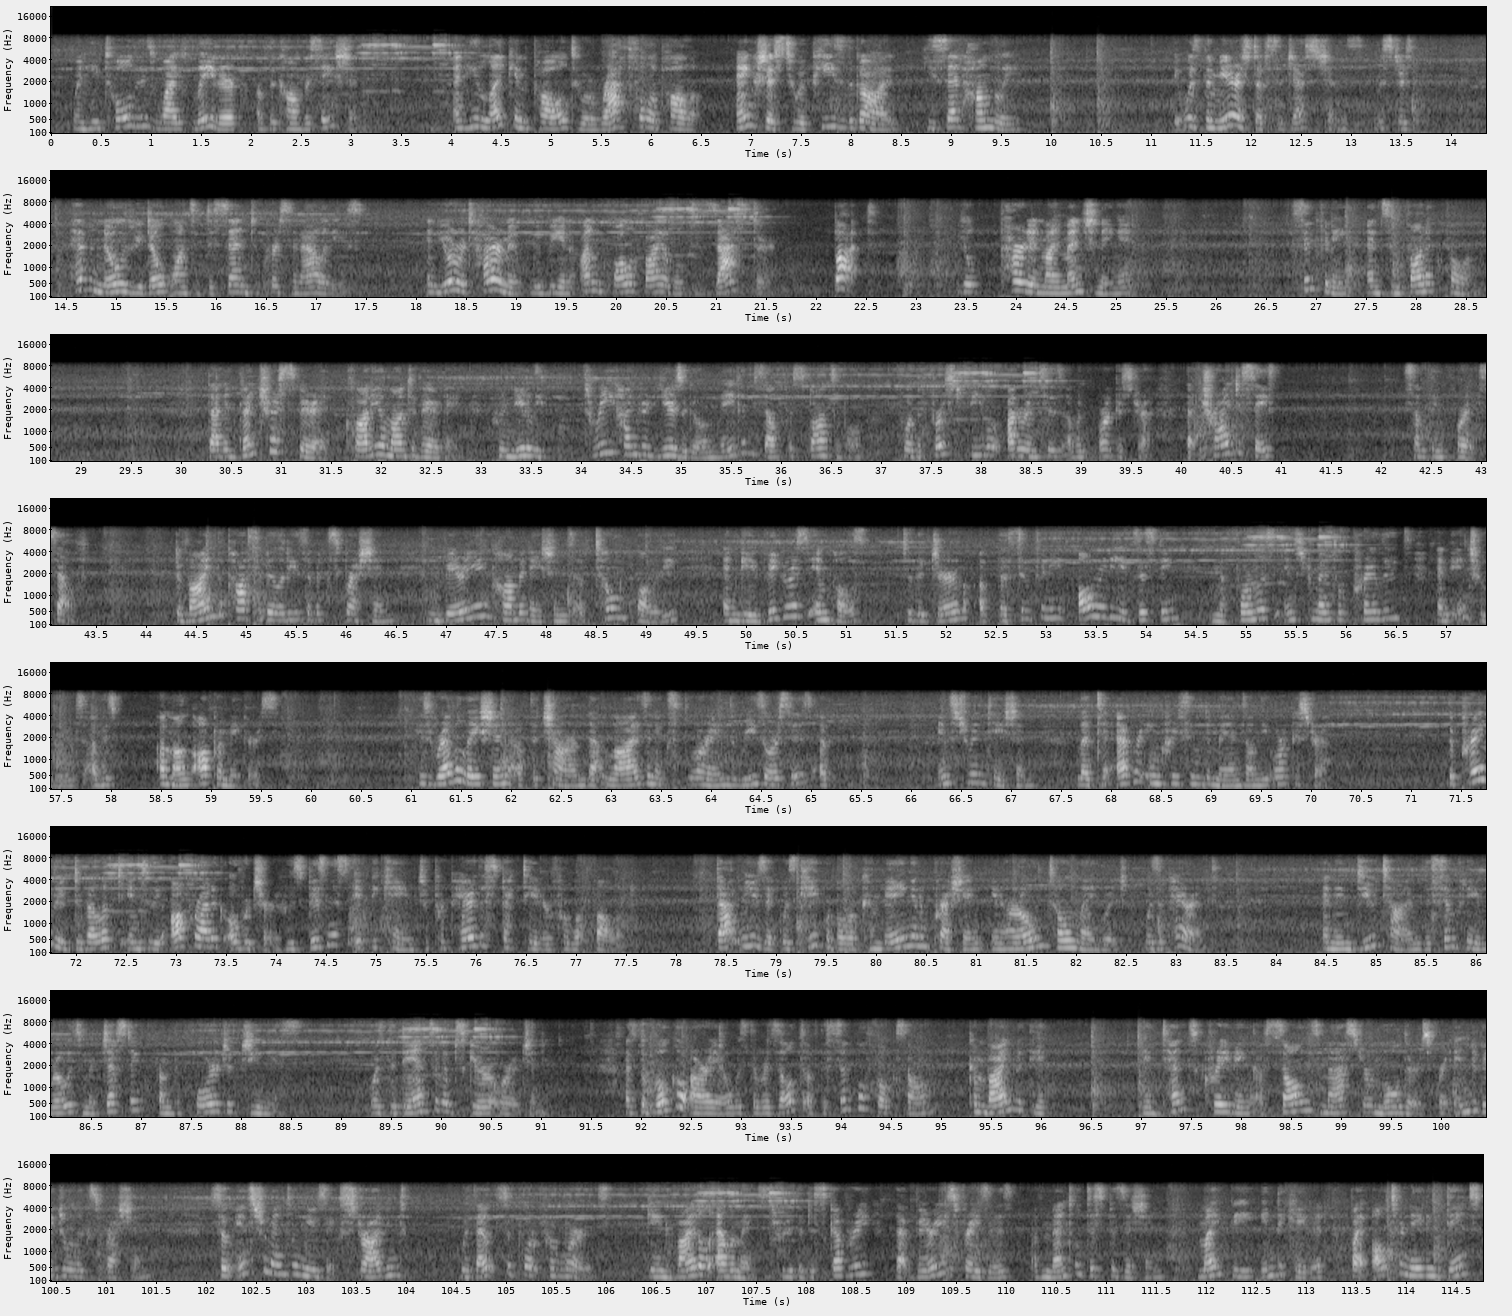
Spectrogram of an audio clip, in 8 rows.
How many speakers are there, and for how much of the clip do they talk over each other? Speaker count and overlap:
1, no overlap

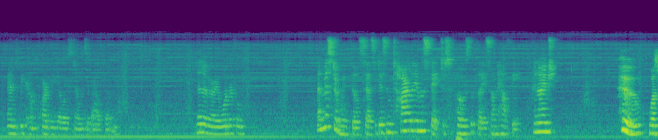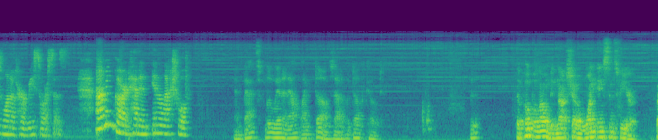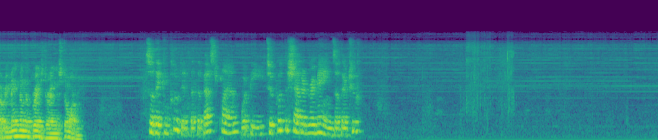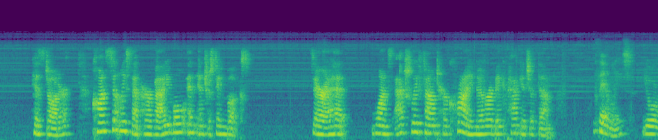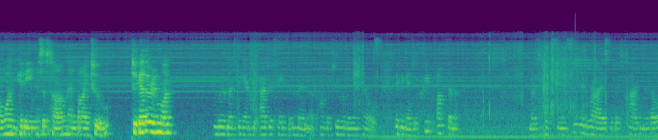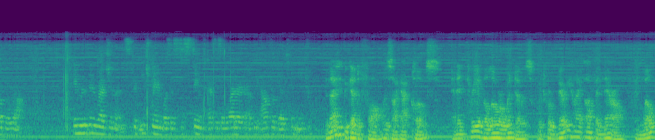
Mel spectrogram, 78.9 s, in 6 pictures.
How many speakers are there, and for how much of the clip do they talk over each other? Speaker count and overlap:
7, no overlap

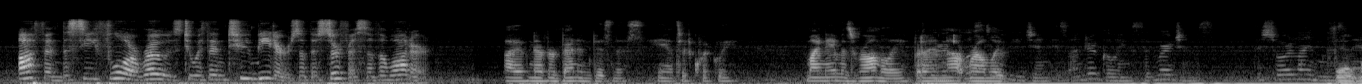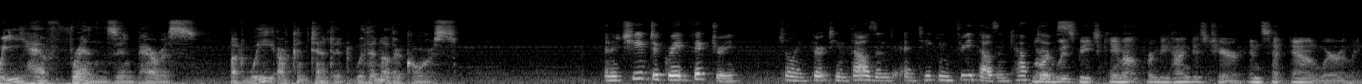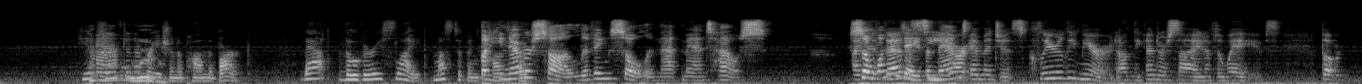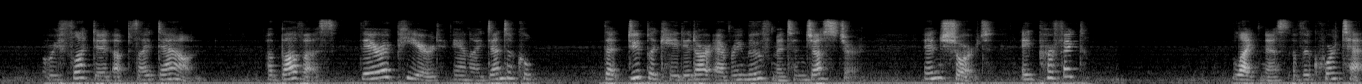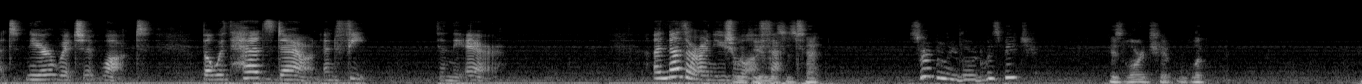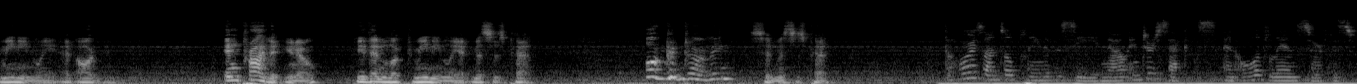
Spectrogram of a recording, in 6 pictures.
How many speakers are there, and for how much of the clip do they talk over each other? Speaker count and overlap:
8, about 7%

